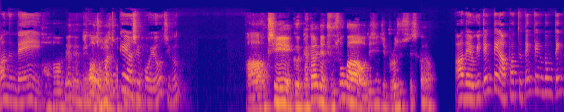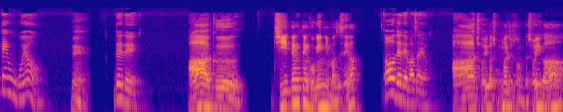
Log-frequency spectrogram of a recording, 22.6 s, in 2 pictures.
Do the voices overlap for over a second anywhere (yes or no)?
yes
